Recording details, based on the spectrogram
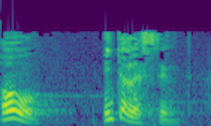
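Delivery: offhand, dismissive, uninterested, not-really-listening tone. Showing a way of replying while not listening at all: mock-uninterested, not listening. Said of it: "くくったような言い方もありますね。全然話聞いてないって感じです。".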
